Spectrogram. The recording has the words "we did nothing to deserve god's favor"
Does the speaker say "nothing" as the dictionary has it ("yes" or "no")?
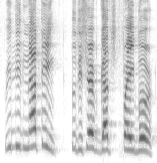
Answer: no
